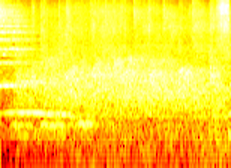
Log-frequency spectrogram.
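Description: Loud, steady audience applause mixed with crowd noise from a live show, sustained through the whole stretch without a break.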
